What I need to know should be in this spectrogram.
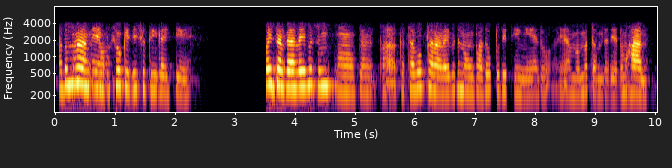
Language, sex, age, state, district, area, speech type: Manipuri, female, 45-60, Manipur, Churachandpur, urban, conversation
